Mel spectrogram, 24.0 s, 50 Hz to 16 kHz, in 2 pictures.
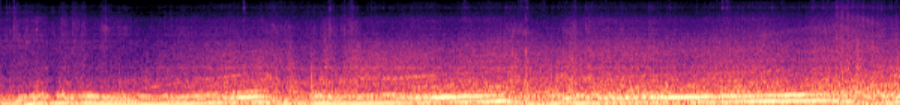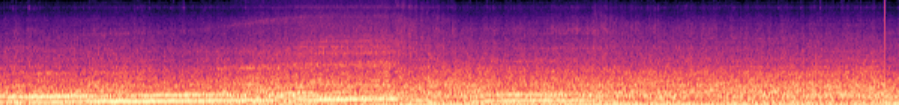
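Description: Nissan 240SX's swapped 1JZ inline-six engine, heard from inside the cabin, pulling away from a stop and accelerating through several gear changes: the pitch rises in each gear and drops at each shift. Near the end it falls back to a low, steady note.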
